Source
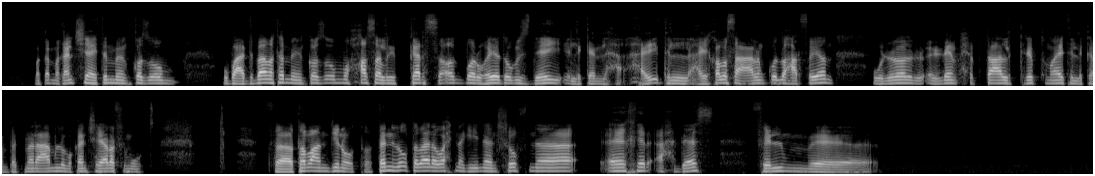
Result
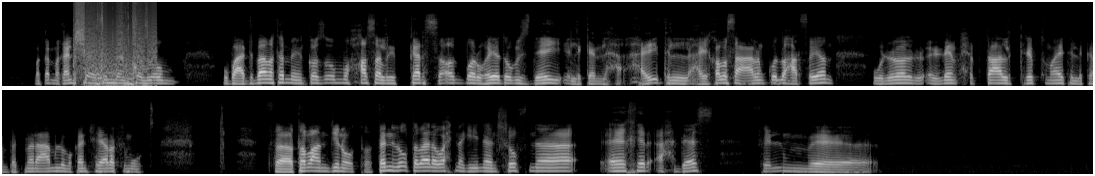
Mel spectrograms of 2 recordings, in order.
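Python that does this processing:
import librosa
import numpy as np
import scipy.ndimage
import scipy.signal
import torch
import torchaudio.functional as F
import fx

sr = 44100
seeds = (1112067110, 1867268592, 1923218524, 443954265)

y = fx.clip_1bit(x, sr, at=(0.71, 1.55))
y = fx.air_absorb(y, sr, metres=460.0, at=(10.48, 12.11))
y = fx.edit(y, sr, fx.fade_out_to(start_s=17.63, length_s=1.09, floor_db=-13.5), tone=tone)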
